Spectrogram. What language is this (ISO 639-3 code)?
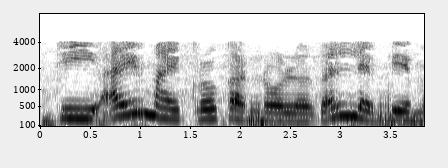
mal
